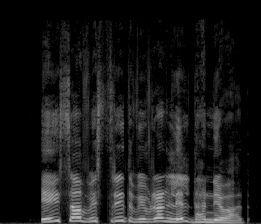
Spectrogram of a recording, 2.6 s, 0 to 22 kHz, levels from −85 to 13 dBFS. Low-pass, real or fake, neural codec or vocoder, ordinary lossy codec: 19.8 kHz; real; none; Opus, 64 kbps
